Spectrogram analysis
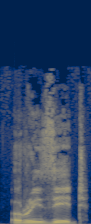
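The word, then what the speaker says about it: rigid: জি বর্ণটার পরে আই থাকলে জি এর জ উচ্চারণ হওয়ার কিছু উদাহরণ যেমন আর আই জি আই ডি রিজিড তো দেখো এই শব্দটির প্রথমে আছে আর তাই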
